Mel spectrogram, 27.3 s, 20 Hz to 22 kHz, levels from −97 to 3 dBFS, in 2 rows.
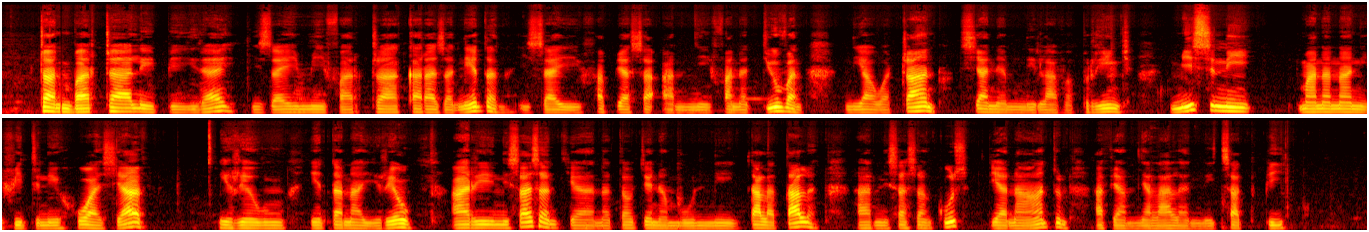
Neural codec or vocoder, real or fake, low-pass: none; real; 19.8 kHz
